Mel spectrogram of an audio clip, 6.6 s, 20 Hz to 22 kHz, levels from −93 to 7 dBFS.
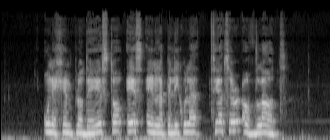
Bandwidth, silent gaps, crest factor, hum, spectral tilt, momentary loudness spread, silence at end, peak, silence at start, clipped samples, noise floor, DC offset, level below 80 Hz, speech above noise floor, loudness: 15.5 kHz; none; 16 dB; none; -6.5 dB/octave; 6 LU; 0.9 s; -4 dBFS; 0.15 s; under 0.1%; -50 dBFS; under 0.1%; -36 dBFS; 32 dB; -18 LUFS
